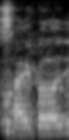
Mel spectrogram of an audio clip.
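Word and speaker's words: psychology: बोलने में हम लोग साइकोलॉजी बोलते हैं। स्पेलिंग पी से शुरू होती है।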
